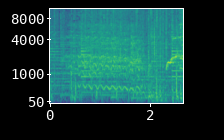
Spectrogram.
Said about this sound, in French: Imaginez, la poussière s'élève sur l'horizon le voilà qui arrive, dans le soleil couchant, chevauchant avec fougue au grand galop.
